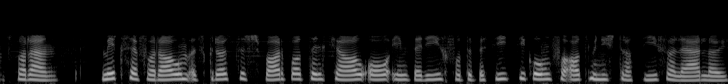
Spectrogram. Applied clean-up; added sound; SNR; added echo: neural separator model SepFormer WHAM!.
